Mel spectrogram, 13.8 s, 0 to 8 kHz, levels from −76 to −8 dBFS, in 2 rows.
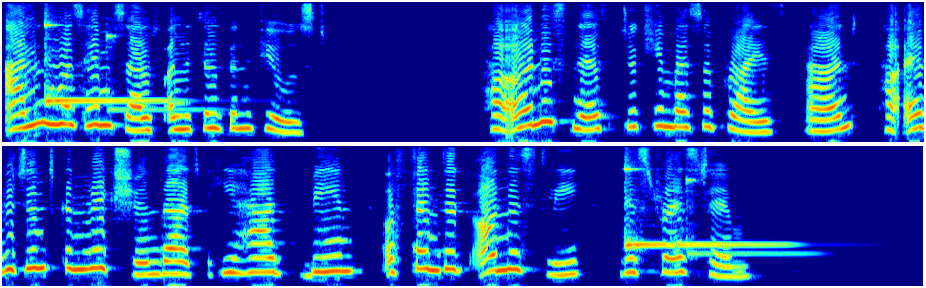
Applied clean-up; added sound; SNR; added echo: classical method log-MMSE.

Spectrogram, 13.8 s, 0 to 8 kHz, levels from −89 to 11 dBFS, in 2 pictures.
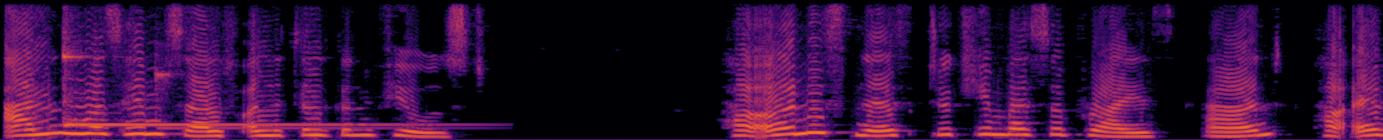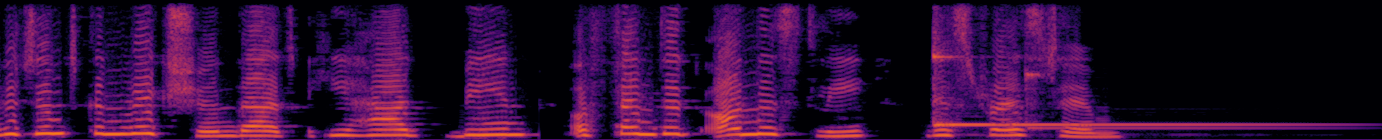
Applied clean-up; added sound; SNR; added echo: none; Doorbell; 8 dB; none.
